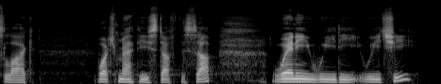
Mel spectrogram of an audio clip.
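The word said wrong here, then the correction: vici: No, that's the hard C, remember? Weeny, wiki. Weedy, weeky.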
